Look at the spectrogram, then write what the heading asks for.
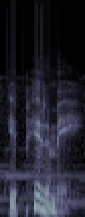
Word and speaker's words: epitome: Correct pronunciation is epitome. It's one of those words that look nothing like it sounds.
